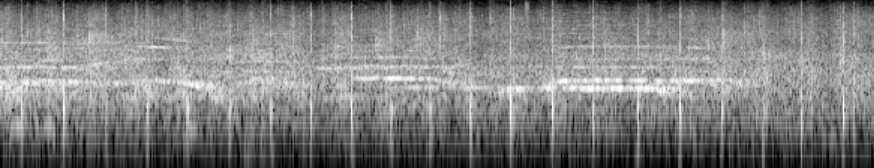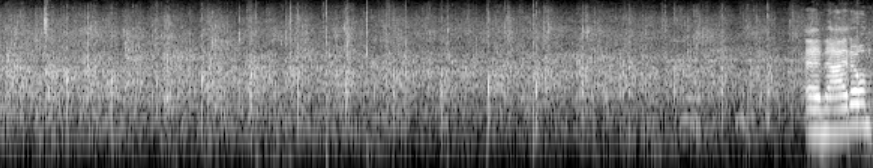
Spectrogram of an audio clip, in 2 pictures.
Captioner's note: cheers and Applause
